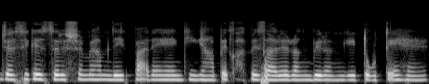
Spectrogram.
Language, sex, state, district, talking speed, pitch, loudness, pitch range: Hindi, female, Bihar, Kishanganj, 250 wpm, 215 Hz, -15 LUFS, 210-225 Hz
